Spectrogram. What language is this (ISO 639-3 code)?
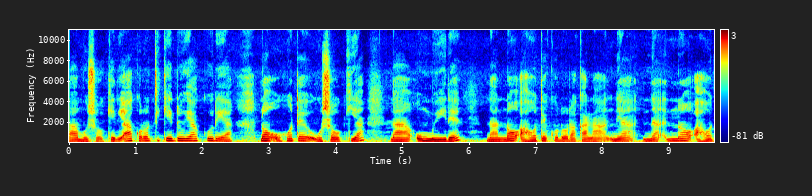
kik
